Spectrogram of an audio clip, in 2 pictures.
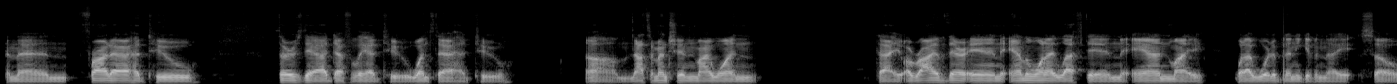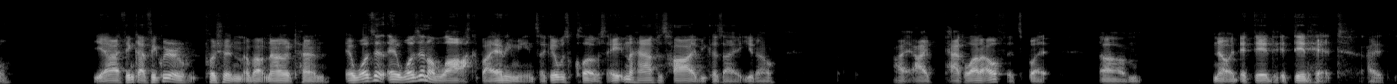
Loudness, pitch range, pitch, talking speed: -24 LUFS, 80-90 Hz, 85 Hz, 205 wpm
